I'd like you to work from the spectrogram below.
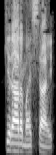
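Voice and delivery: loud mock outburst from the king; retold angry rant. King ranting at the queen, a loud mock outburst. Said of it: "kinda goes on a little rant".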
